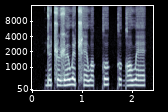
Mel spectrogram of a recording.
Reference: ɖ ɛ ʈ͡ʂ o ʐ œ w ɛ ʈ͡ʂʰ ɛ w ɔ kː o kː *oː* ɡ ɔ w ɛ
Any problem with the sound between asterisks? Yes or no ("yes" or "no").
yes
